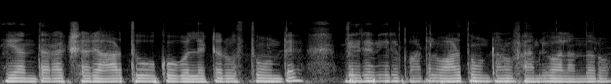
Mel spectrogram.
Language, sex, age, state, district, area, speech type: Telugu, male, 18-30, Telangana, Ranga Reddy, urban, spontaneous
